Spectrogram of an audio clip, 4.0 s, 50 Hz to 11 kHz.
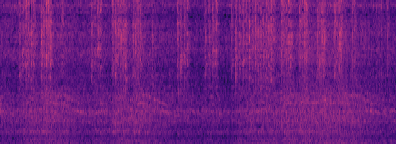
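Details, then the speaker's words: Land Rover Series III 109 FFR, first start after about 8 months unused, with choke on and smoking. The idle is uneven and chopping with irregular low thumps; the owner plans new spark plugs. Idle misfire, cause unconfirmed. "Right, so decided to stop there because it is chopping. There's clearly a misfire, so we need the new spark plugs to come."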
